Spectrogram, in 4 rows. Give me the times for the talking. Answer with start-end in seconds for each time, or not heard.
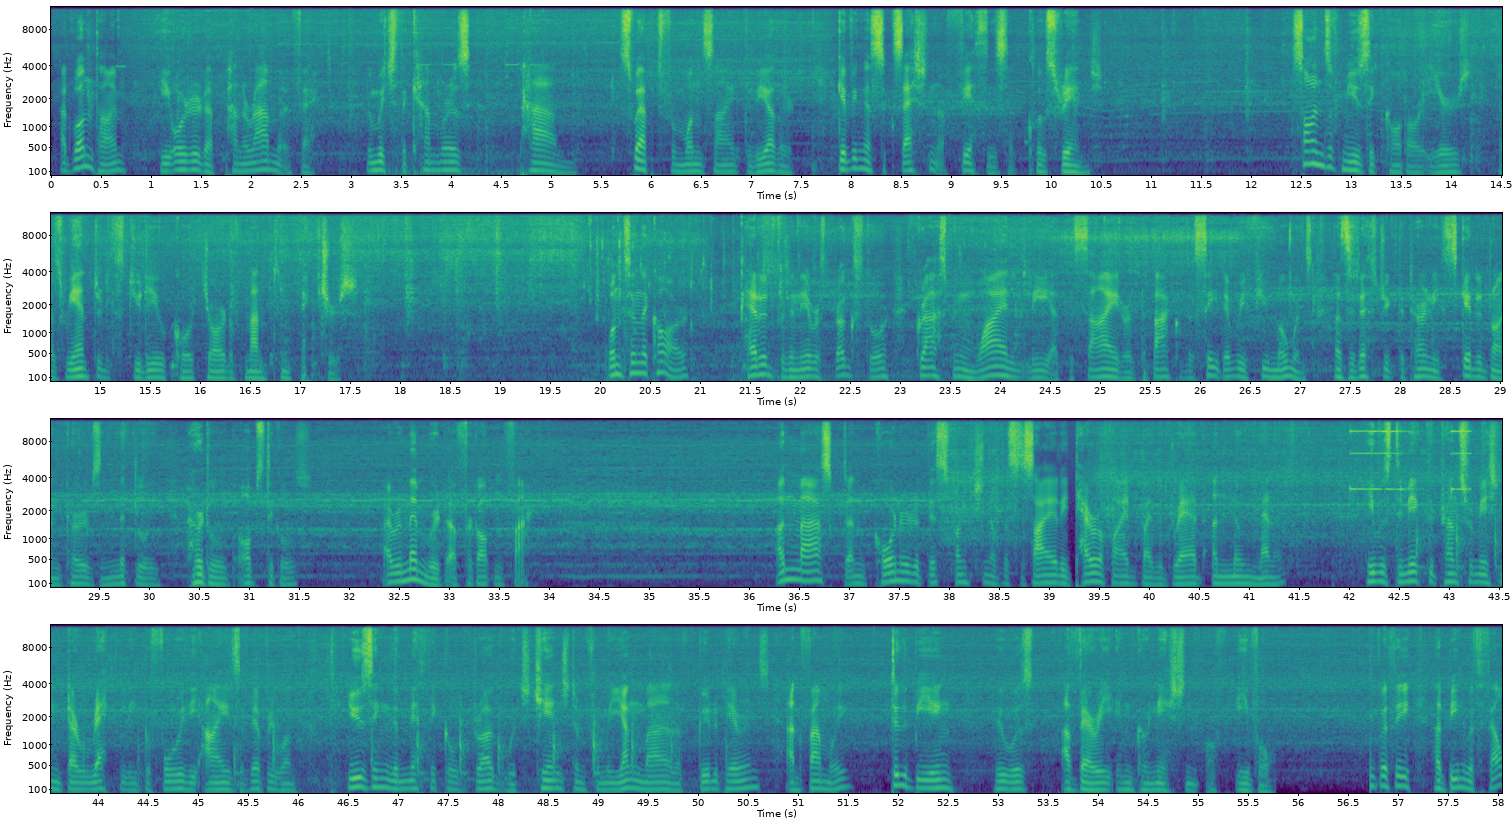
0.1-10.5, 12.4-17.6, 20.1-33.9, 36.2-41.5, 42.0-55.8, 56.7-58.0.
